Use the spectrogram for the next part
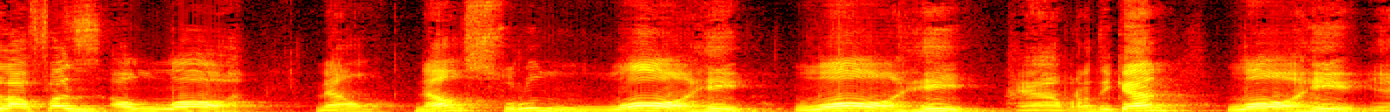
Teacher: jadi lafaz Allah dibaca tebal pada huruf lam ya ya ketika huruf sebelumnya berharakat fathah atau lemak tetapi jika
